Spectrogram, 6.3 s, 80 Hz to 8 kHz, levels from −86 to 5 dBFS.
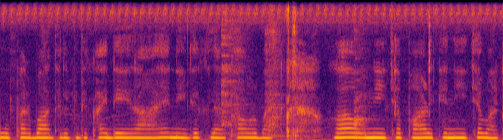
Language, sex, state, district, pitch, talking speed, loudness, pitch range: Hindi, female, Uttar Pradesh, Hamirpur, 240 Hz, 200 wpm, -16 LUFS, 240-245 Hz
